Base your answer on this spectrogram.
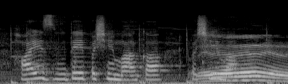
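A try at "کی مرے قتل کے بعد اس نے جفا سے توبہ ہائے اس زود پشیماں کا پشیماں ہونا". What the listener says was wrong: गालिब का शेर गलत बर्दाश्त नहीं हो सकता, फिर से पढ़े इसको। प्रोनाउंसिएशन नहीं, आप लफ्ज़ खा रही हैं।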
